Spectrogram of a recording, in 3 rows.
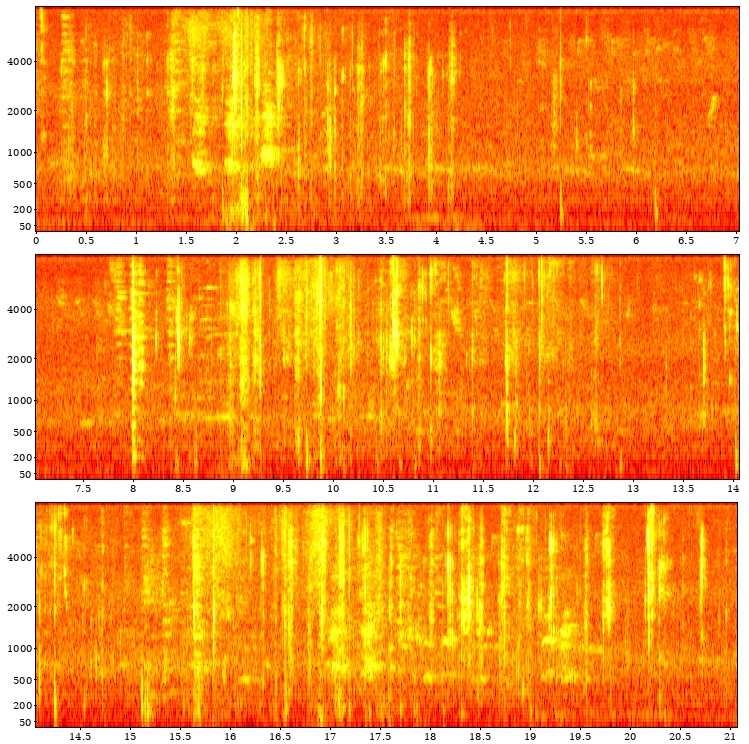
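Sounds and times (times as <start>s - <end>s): lip smacks: 0.0s - 6.3s, 8.0s - 13.0s, 13.6s - 21.0s
chewing with wet clicks: 0.0s - 6.4s, 7.8s - 21.0s.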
